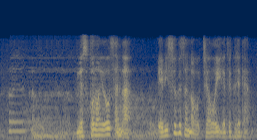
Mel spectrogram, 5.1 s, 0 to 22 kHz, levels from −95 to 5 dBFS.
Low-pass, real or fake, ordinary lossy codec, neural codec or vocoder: 7.2 kHz; fake; Opus, 16 kbps; codec, 16 kHz, 0.5 kbps, FunCodec, trained on LibriTTS, 25 frames a second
